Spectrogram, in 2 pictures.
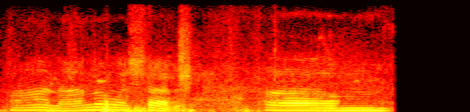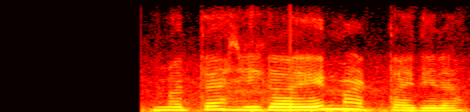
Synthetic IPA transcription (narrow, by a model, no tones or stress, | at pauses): aːnaːnuɔʃaːɾ | mɐt̪ːeɦiːɡɐeːnmaːɖt̪aːjd̪iːɾa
